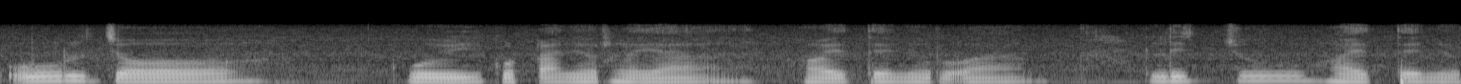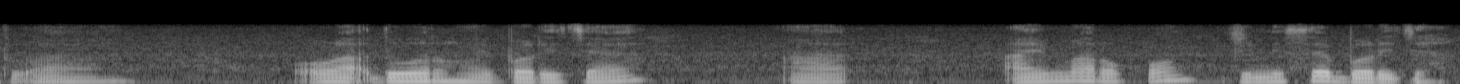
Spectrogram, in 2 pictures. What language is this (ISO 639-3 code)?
sat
